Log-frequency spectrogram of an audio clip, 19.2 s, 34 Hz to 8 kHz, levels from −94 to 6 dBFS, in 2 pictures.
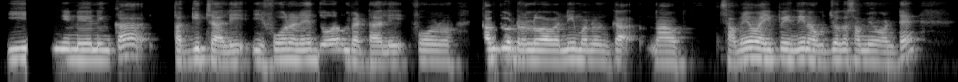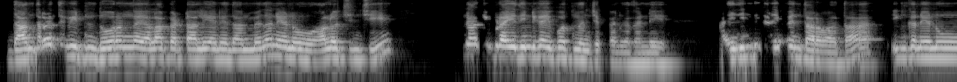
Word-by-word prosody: ఈ - - +2 0.6
నేనింకా 150 +4 +2 0.5
తగ్గిచ్చాలి, 140 -3 +1 0.2
ఈ - - -3
ఫోను 155 0 +1
అనేది 150 +1 0
దూరం 145 +1 +1
బెట్టాలి. 130 0 -1 0.2
ఫో 145 - -4 0.6
కంప్యూటర్లు 155 -2 +3
అవన్నీ 140 +2 +2
మనం 145 0 -1
ఇంకా 140 +2 0 0.4
నా 130 - +1 0.6
సమయం 150 +6 +3
అయిపోయింది. 150 0 +1
నా - - +2
ఉద్యోగ 150 +2 -2
సమయం 140 -1 -2
అంటే, 125 - -2 0.7
దాని 155 +2 +5
తర్వాత 205 +3 0
వీటిని 175 -2 +1
దూరంగా 175 +1 +3
ఎలా 165 +1 +3
పెట్టాలి 160 0 +1
అనే 155 0 0
దాని 150 0 -1
మీద 170 - +1
నేను 165 -3 +3 0.3
ఆలోచించి, 155 -2 -1 0.9
నాకిప్పుడు 365 - +1
5:00కి 180 +1 +4
అయిపోతుందని 165 -4 -1
చెప్పాను 130 -3 -10
గదండీ. 120 0 -5 0.7
5:00కి 170 +4 0
అయిపోయిన 175 0 -2
తర్వాత, 130 -3 -1 0.5
ఇంకా 165 +2 -2
నేను 170 0 +3
155 Hz, 130 wpm, -23 LUFS, 140-170 Hz, 0.9 s, దాని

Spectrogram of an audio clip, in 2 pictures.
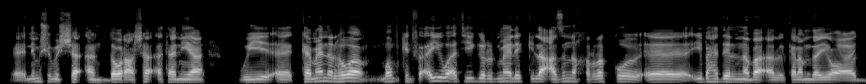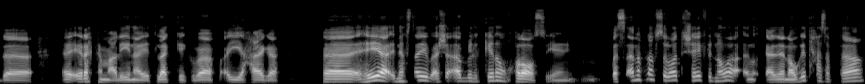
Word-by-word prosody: نمشي 135 +1 -4
من 120 - -5
الشقّة، 115 0 +2
ندور 110 +3 +3
على 110 - +3
شقّة - - -1
تانية 115 -1 +2 0.3
وأ 115 0 -1
كمان 145 +3 +2
اللي 140 -2 0
هو 150 -1 +6
ممكن 140 +1 -5
في - - -5
أي 160 +2 +2
وقت 145 -3 0
يجي 145 0 -3
المالك 140 0 -1
لأ، - - +3
عايزين 140 - -1
نخرجكم، 135 0 -3
آآ، 120 -1 +3
يبهدلنا 130 -3 -1
بقى 115 -1 +3
الكلام 115 +2 -3
ده، 115 - +2
يقعد 105 -3 +1
آآ، 100 0 0 0.3
يرخم - - 0
علينا، 105 +2 -1
يتلكك 100 0 -2
بقى 105 0 +2
في - - -10
أي 110 0 -3
حاجة. 105 -1 -1 0.4
فهي 125 +7 +6
نفسها 195 +7 -3
يبقى 185 - 0
شقّة 155 - 0
ملكنا 155 +4 -5
وخلاص 135 -4 +2
يعني، 95 - -12 0.4
بس 130 - -1
أنا 215 - -2
في 235 - -7
نفس 225 - -4
الوقت 195 +2 -2
شايف 190 +1 -4
إن 150 - -11
هو 190 +5 0
ان 280 -5 -5
يعني 115 +1 +1
لو 110 -1 +1
جيت 185 - -5
حسبتها 160 +2 -2
125 Hz, 185 wpm, -22 LUFS, 110-145 Hz, 0.4 s, هو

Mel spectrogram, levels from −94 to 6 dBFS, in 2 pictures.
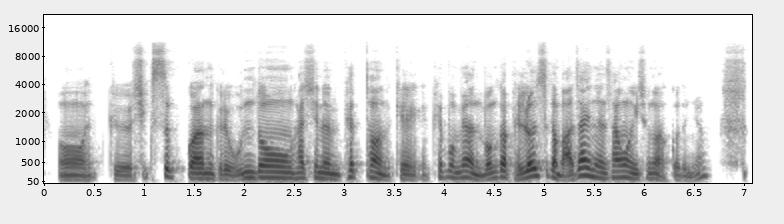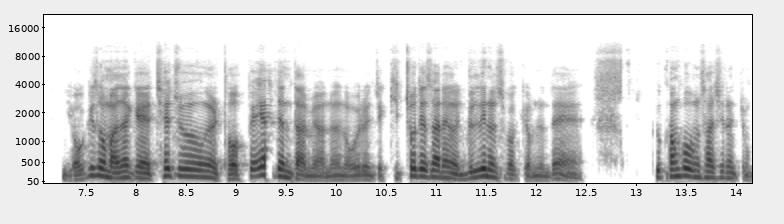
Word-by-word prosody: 어 95 -1 -3 0.2
그 95 -1 -7
식습관 120 - -1
그리고 105 -4 -5
운동하시는 130 -2 0
패턴 155 +1 -1
이렇게 105 -3 -6
해 - - -4
보면 145 +5 -1
뭔가 135 +5 0
밸런스가 170 +4 +2
맞아 180 +2 +3
있는 140 -9 0
상황이신 130 -3 -2
것 115 - -1
같거든요. 95 - -12 0.7
여기서 170 - +2
만약에 125 -3 +3
체중을 165 -7 +2
더 110 0 +1
빼야 175 +4 +4
된다면은 90 - 0
오히려 95 +3 -3
인제 - - -9
기초대사량을 140 -4 +2
늘리는 155 +6 +5
수밖에 110 -6 -7
없는데 85 - -5 0.7
그 - - -4
방법은 165 -1 +3
사실은 140 -3 -3
좀 - - -11
130 Hz, 355 characters per minute, -23 LUFS, 105-150 Hz, 0.7 s, 늘리는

